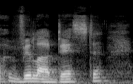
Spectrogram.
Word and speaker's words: Villa d'Este: I have uh, Gregory Bradell from the wonderful Villa d'Este and the Villa La Massa. Is that right? Did I pronounce that right? Absolutely. Fantastic.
